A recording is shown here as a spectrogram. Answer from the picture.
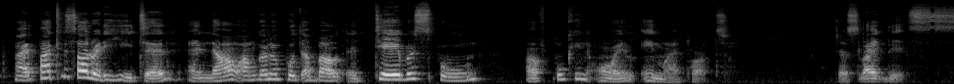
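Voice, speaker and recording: A woman's medium-pitched voice with vocal fry, very wide pitch swings, big swings in loudness and a fairly slow pace. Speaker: cooking channel host. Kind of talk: cooking tutorial. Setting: home kitchen.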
